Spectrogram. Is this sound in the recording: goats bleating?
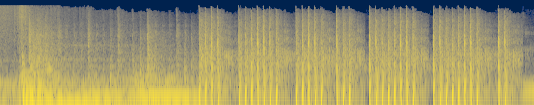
no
